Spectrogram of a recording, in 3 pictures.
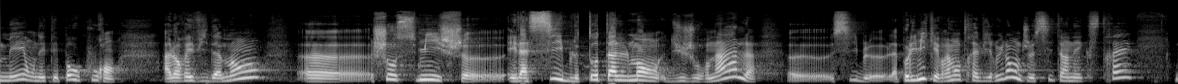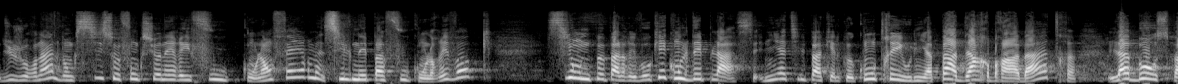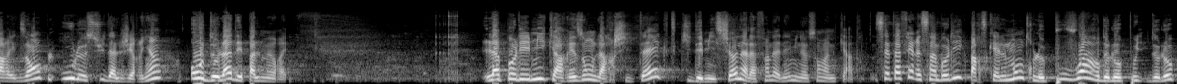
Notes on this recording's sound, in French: Intervention enregistrée le 8 octobre 2009 dans le cadre du colloque « Châteaux-musées.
